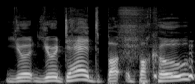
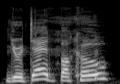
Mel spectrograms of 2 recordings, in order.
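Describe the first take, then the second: First: Wolverine voice. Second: High, loud mock growl; hammed-up gruff hero line; Wolverine voice. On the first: Pretend. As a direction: drag it out, hammy tough guy. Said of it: "just one more for safety". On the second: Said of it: "Give me your Wolverine voice".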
